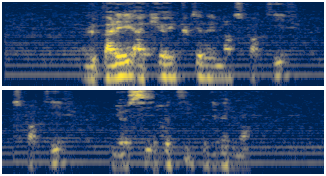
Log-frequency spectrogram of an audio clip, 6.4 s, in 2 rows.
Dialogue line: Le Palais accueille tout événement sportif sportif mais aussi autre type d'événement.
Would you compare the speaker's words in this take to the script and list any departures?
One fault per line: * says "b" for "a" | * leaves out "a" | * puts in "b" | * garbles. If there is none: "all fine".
all fine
